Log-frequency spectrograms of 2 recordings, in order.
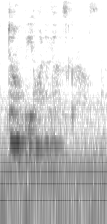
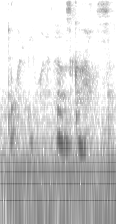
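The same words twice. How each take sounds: First: Soft whispered aside; whispered warning. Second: Whispered aside. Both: Real, not acted. Warning about mismatched neck.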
